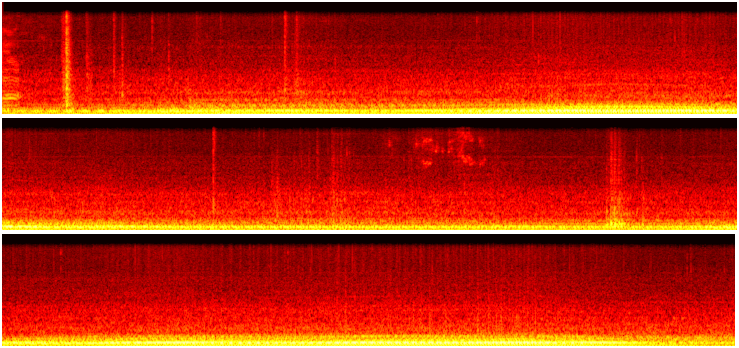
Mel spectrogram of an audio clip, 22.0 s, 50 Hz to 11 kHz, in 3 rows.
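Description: Supercharged Ford F-150 Lightning's V8, heard from inside the cab while the truck is driven, swelling louder twice: a few seconds in, and again past the middle.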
